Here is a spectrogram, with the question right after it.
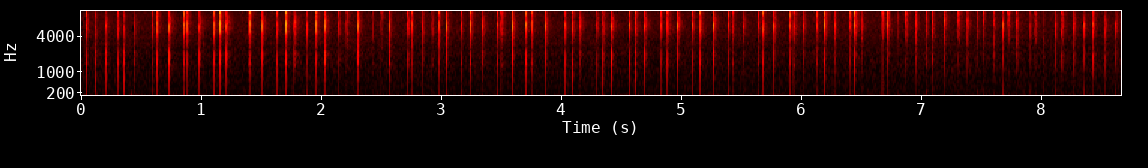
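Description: A small clear glass perfume bottle with a bow cap, held in both hands, is tapped and scratched with long nails. A quick, steady stream of quiet, bright, dry clicks and ticks is heard, each dying away almost at once, with a soft scratchy hiss between them.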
